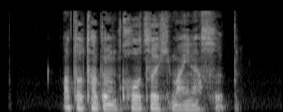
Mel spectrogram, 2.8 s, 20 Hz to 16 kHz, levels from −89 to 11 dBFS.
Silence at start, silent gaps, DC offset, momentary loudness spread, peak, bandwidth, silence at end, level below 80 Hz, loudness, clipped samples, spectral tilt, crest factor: 0.65 s; none; under 0.1%; 9 LU; -6 dBFS; 11.5 kHz; 0.45 s; -50 dBFS; -24 LUFS; under 0.1%; -4.5 dB/octave; 20 dB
